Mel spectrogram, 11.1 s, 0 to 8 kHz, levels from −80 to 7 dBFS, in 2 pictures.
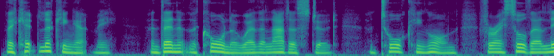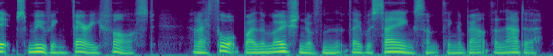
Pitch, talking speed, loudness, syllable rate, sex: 130 Hz, 220 wpm, -17 LUFS, 5.5 syllables/s, male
